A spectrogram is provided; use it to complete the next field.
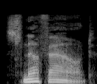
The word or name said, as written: snuff out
